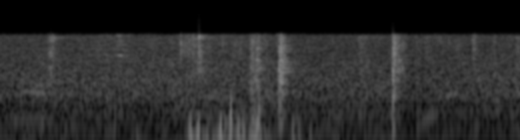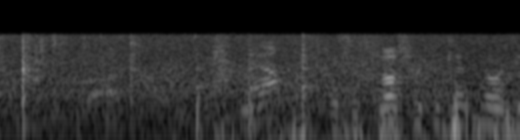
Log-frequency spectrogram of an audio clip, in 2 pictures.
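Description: Metal tunnel-frame tubing knocking and clicking as a long steel crossbar is slid along the hoops: a few sharp, separate knocks in the first half, with faint voices near the end.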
